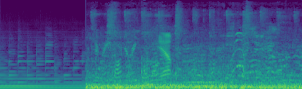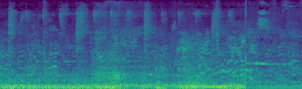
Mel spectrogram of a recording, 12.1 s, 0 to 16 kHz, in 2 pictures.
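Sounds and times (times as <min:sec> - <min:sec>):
motorcycle engines rumbling: 0:01.7 - 0:12.0
people talking: 0:01.7 - 0:12.0.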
